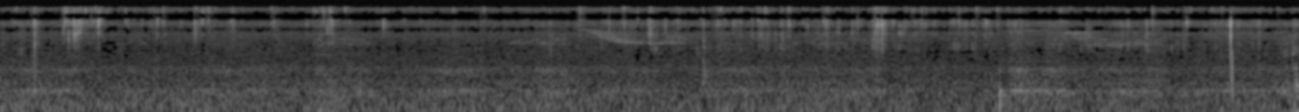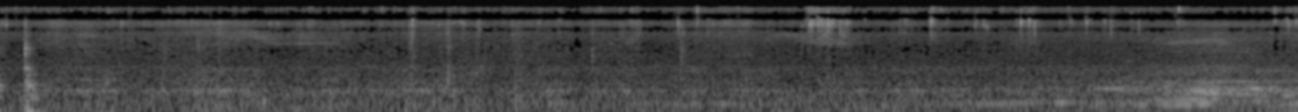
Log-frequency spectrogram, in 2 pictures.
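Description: Hands squish and press a moist, grainy filling.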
